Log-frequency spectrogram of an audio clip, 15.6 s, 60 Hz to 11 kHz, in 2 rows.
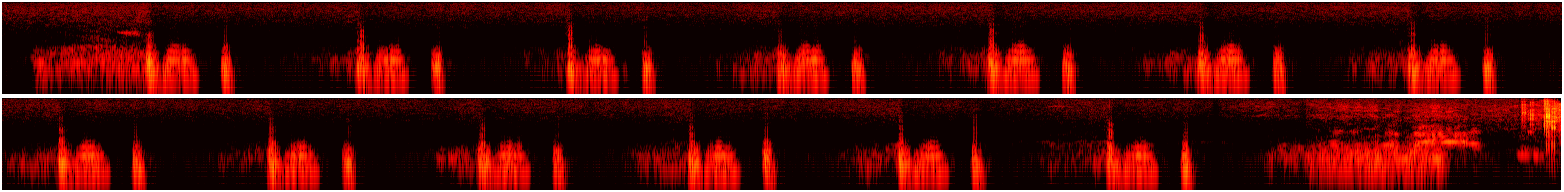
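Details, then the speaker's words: Musical functional systolic murmur heard over the tricuspid area with the stethoscope diaphragm: regular heartbeat near 57 a minute with a soft musical murmur between first and second sounds. "6 كانت ميوزيكال فانكشنال سيستوليك ميرمر."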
